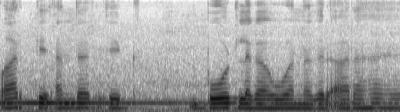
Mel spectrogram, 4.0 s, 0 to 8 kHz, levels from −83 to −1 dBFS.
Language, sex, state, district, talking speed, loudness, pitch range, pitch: Hindi, male, Uttar Pradesh, Lucknow, 165 wpm, -15 LUFS, 120-130 Hz, 125 Hz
